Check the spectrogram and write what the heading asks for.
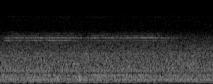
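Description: Steady hum and hiss of a room fan or air-conditioning unit, with a faint thin high tone that stops near the end.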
